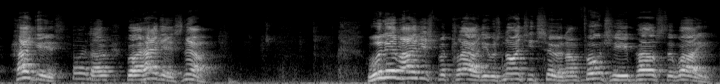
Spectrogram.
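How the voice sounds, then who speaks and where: A man's voice: high voice, a bit bright. A man hosting a casual cooking demonstration, chatty and rambling and laughing often as he tells jokes. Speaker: cooking show host. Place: outdoors, windy. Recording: echoey with faint ambient noise.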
